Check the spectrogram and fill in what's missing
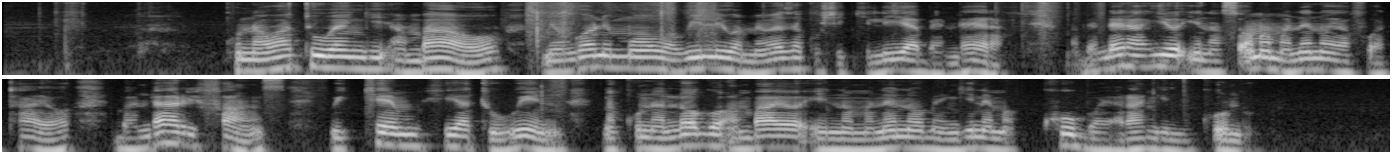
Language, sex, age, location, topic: Swahili, male, 18-24, Kisii, government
